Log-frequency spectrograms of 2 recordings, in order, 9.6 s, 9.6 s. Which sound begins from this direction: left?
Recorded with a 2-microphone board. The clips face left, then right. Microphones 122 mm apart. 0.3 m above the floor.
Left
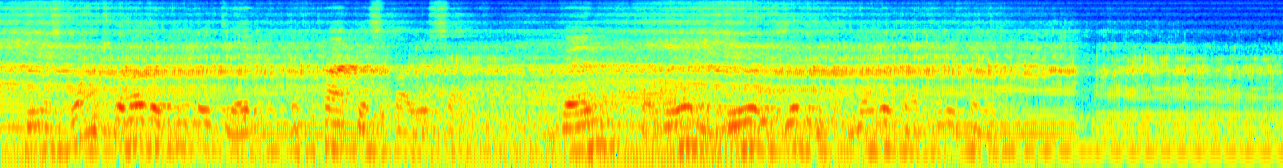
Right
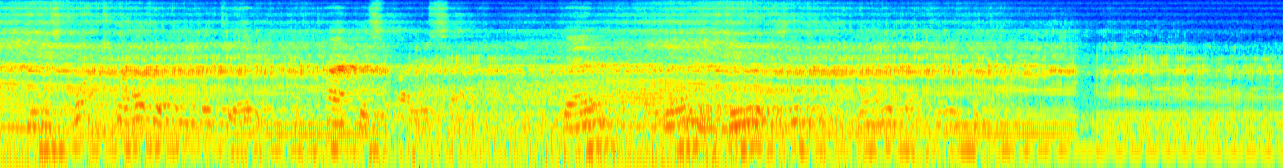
A man speaking, at 0.2 s.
